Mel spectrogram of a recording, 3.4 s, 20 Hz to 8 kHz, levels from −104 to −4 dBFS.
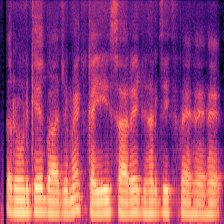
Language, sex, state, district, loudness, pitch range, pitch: Hindi, female, Telangana, Hyderabad, -15 LUFS, 115-120 Hz, 115 Hz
